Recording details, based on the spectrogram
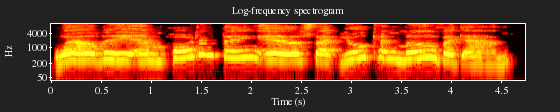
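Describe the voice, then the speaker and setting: Woman playing sweet, high-voiced polite Dorothy. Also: lively intonation, slow, dark tone. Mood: reassuring. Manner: polite, reassuring. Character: Dorothy, polite, helpful storybook girl. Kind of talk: amateur radio play acting.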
